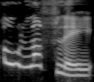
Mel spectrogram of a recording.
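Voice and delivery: high, gushing 'lovely'. Retold or imitated. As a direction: gush it way up high. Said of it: "And I was like".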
